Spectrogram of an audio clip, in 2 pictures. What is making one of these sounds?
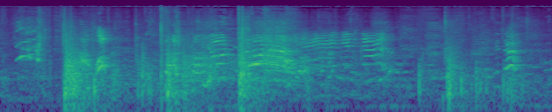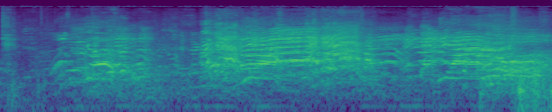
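A crowd in an indoor hall shouts and cheers.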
